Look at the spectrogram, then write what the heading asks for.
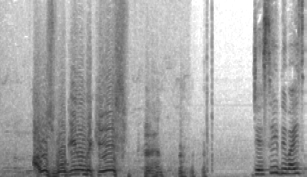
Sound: chuckles

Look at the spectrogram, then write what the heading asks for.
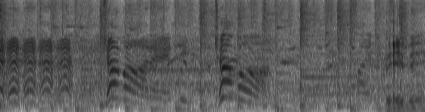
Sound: laughter

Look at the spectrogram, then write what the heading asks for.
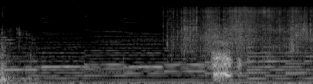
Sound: gasps

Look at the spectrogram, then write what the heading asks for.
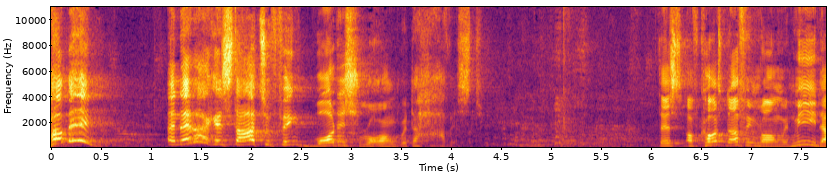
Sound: laughing

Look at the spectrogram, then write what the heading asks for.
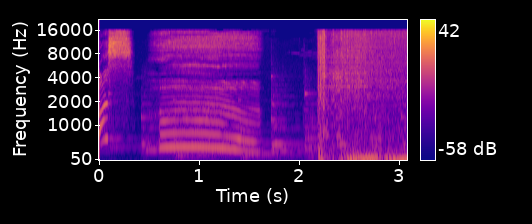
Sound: yawns

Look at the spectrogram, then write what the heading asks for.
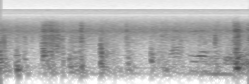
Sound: machinery humming

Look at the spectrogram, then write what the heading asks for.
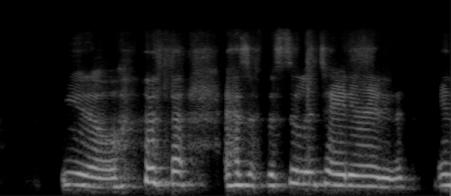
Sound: chuckles

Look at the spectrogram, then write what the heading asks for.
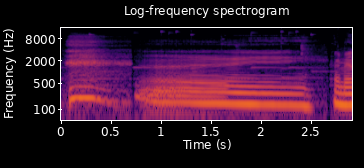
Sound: frustrated sound

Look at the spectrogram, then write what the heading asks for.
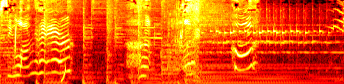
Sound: groans

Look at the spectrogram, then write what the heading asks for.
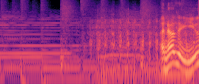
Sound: helicopter blades whirring

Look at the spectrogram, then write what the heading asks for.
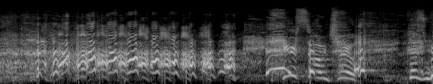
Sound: laughs

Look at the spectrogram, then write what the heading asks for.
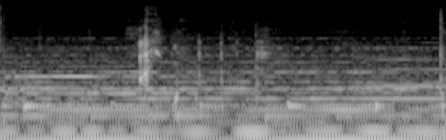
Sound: chuckles

